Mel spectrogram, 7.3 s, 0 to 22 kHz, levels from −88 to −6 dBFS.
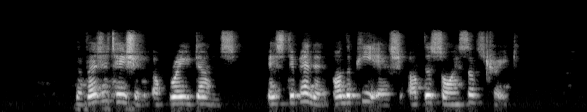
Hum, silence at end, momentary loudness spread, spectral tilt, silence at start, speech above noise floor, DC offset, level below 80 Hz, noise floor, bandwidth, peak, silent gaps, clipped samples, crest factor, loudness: none; 1 s; 13 LU; 0 dB/octave; 0.95 s; 58 dB; under 0.1%; -74 dBFS; -82 dBFS; 8.4 kHz; -8 dBFS; none; under 0.1%; 18 dB; -25 LUFS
